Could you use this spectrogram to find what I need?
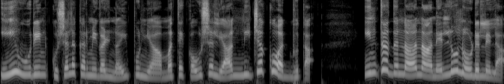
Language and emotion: Kannada, surprised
